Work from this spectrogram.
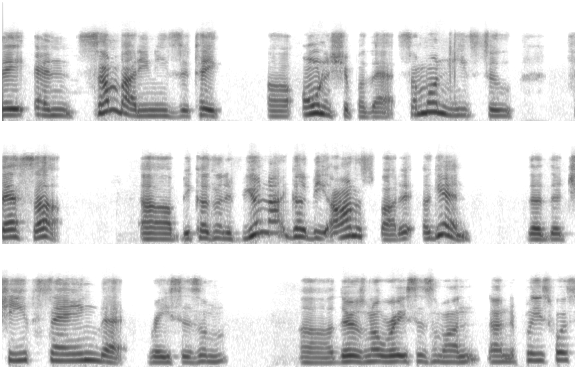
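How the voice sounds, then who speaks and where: A woman talks at a moderate pace and medium pitch, her intonation lively. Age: 60s. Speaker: community panelist. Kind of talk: panel discussion. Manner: halting, many repeated words.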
